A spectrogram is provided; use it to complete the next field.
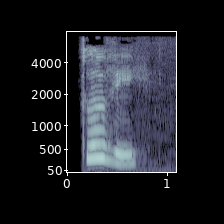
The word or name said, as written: fluvi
